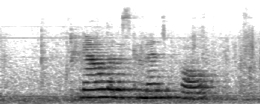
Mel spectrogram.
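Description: A woman sings in a clear voice.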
